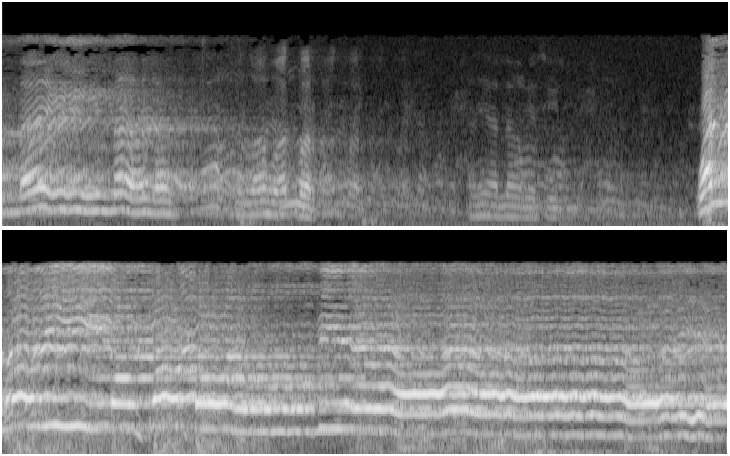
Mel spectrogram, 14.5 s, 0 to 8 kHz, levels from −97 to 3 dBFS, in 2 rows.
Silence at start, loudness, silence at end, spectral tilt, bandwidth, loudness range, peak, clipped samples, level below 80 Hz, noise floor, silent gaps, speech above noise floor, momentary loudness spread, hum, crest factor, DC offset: 0 s; -12 LUFS; 0 s; -9.5 dB/octave; 5.2 kHz; 19 LU; -2 dBFS; under 0.1%; -44 dBFS; -47 dBFS; none; 32 dB; 16 LU; none; 12 dB; under 0.1%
